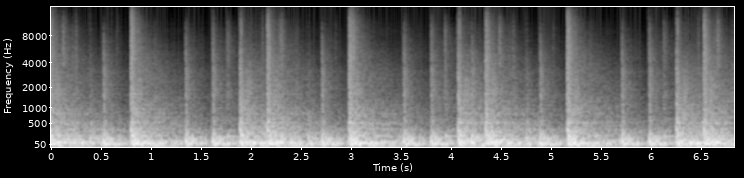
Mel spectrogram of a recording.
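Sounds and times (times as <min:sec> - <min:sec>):
cinematic drums: 0:00.0 - 0:06.8.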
